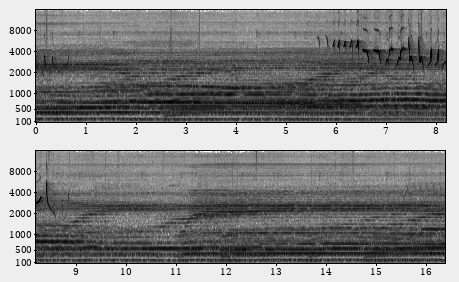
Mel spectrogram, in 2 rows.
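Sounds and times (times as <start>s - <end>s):
Willow Warbler singing: 0.0s - 1.1s, 1.8s - 9.5s
loud steady humming music: 0.0s - 16.3s.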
